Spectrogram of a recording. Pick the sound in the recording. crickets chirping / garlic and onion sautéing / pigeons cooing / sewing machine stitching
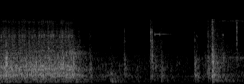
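sewing machine stitching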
